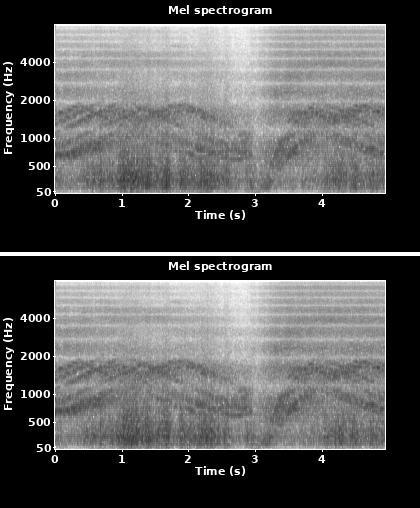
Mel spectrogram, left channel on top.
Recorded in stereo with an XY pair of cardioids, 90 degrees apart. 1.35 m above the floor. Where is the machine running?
20° right.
